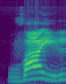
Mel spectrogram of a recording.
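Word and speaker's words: while: ंस decisions R ए आर इ R small वाइल डब्ल्यू एच आई एल ई को वाइल पढ़ना है विल नहीं पढ़ेंगे वाइल others others O टी एच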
